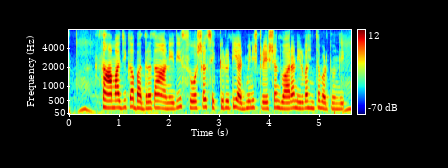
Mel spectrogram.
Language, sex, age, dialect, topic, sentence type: Telugu, female, 18-24, Central/Coastal, banking, statement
